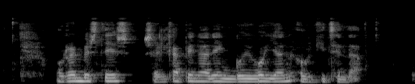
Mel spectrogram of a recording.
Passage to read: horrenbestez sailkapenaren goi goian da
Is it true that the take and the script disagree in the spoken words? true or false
true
